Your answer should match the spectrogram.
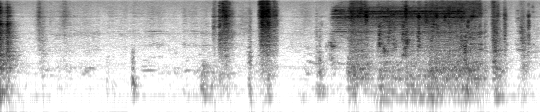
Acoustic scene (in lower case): kitchen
